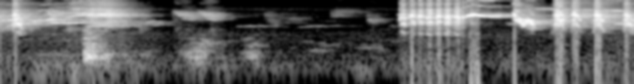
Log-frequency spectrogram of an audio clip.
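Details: Orange-headed thrush song meant to stir a captive bird to sing, a short burst of notes, a pause, then fast repeated trilled notes.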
